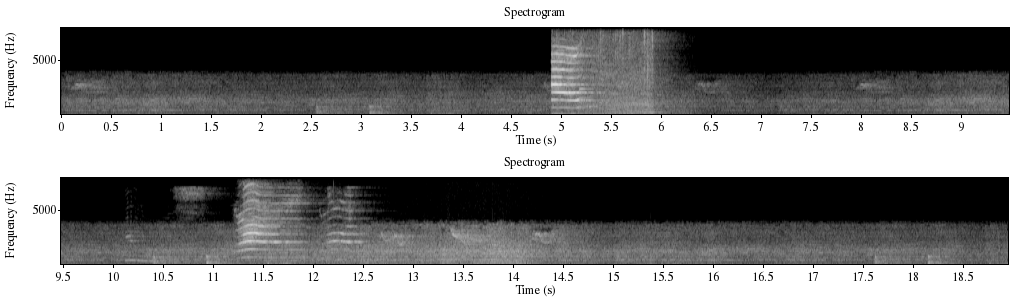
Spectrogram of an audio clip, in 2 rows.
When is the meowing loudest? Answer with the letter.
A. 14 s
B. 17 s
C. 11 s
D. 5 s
D.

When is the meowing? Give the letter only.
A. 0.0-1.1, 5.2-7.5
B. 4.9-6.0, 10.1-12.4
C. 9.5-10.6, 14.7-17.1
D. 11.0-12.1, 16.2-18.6
B.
